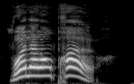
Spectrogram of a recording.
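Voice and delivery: high, loud announcement; excited father. A narrator's reading. Father showing his son the emperor, excited. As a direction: point him out with a shout.

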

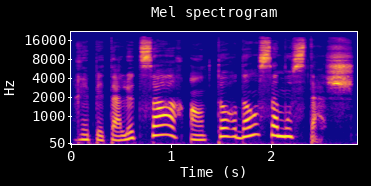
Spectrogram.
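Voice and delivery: ordinary delivery, nothing marked

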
